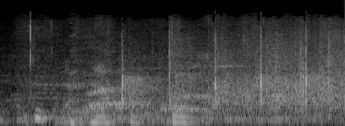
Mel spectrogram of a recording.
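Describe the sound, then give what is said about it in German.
Scattered audience applause in a quick-answer quiz segment: faint clapping with a few sharp individual claps standing out, alongside talk. “Gib einen Applaus von mir auch.”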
